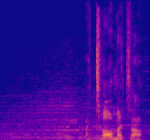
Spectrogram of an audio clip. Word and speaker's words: Automata: the song reminds me of Nier Automata. I've forgotten how to say that word. Automata. I've heard it pronounced automata, but also automata as well. I don't like the latter.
